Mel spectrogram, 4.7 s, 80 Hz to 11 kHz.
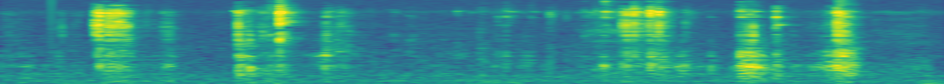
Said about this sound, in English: We're going to find one transparent glass for the window frame, and that glass will measure 1 by 2 by 2. I think I have it here. And we'll snap the window glass into the inner notch of the window frame.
